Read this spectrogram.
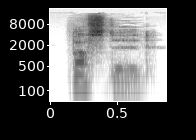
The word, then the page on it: busted: Australian English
